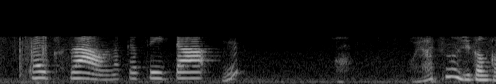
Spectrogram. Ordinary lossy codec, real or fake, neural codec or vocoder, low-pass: none; real; none; 3.6 kHz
